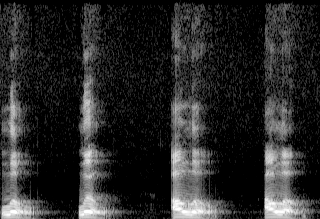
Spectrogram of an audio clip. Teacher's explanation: notice there are those two T's in the middle a native speaker is just going to drop them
